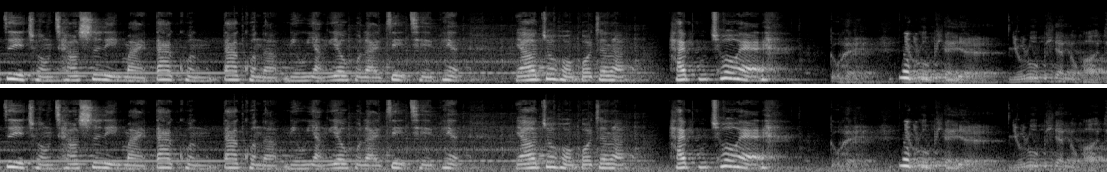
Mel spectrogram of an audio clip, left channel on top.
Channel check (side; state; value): right; noise; rumble, 16 dB below the sound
